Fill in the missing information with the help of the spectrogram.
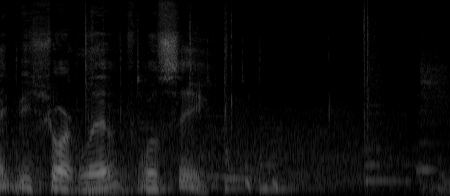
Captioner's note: laughs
